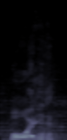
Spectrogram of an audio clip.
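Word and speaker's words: Boide: here is Brook Boyd had to ask the coach how you pronounced that last name CU he doesn't spell it like he would normally spell boy how is it spelled b o i d e looks like boey yeah so I asked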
